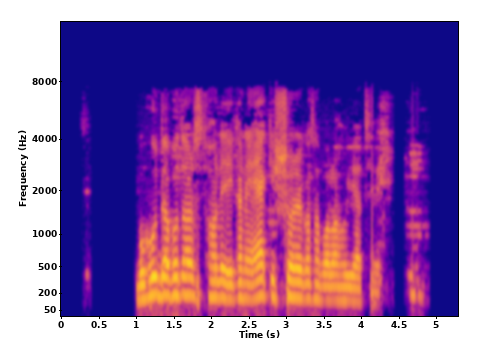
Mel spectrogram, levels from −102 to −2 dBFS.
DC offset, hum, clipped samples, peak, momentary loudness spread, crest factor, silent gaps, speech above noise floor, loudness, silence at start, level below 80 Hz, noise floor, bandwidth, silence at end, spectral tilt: under 0.1%; none; under 0.1%; -2 dBFS; 20 LU; 18 dB; 4.44-4.56 s; over 72 dB; -18 LUFS; 1 s; -62 dBFS; under -90 dBFS; 7.6 kHz; 0.5 s; -6.5 dB/octave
